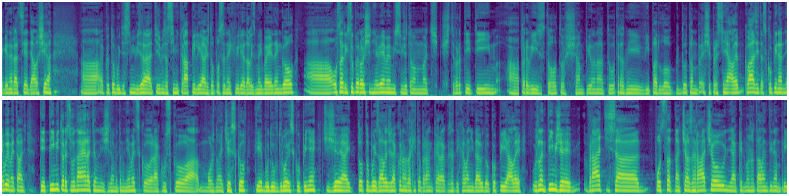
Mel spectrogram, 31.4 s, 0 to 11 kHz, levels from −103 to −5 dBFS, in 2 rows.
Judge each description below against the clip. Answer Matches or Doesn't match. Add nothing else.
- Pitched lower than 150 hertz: Matches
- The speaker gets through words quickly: Matches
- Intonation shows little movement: Matches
